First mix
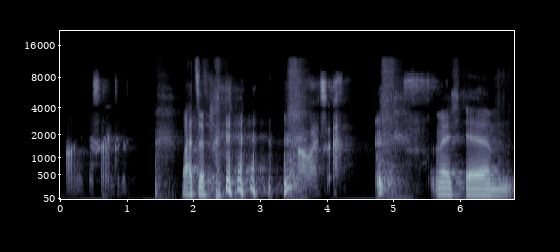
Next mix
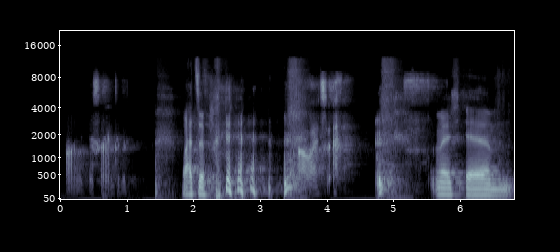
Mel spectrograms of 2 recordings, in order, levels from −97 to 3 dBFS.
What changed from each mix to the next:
first voice: send +10.5 dB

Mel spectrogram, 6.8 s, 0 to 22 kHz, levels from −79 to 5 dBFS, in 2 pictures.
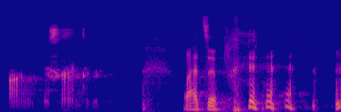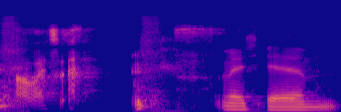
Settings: first voice +3.5 dB; second voice: send -8.0 dB

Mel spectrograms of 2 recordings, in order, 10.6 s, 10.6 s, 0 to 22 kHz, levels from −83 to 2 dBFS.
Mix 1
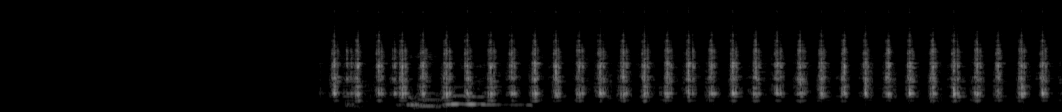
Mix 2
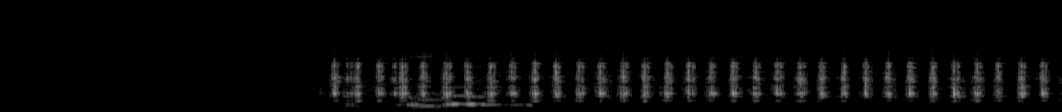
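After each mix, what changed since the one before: background: add inverse Chebyshev low-pass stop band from 3.6 kHz, stop band 40 dB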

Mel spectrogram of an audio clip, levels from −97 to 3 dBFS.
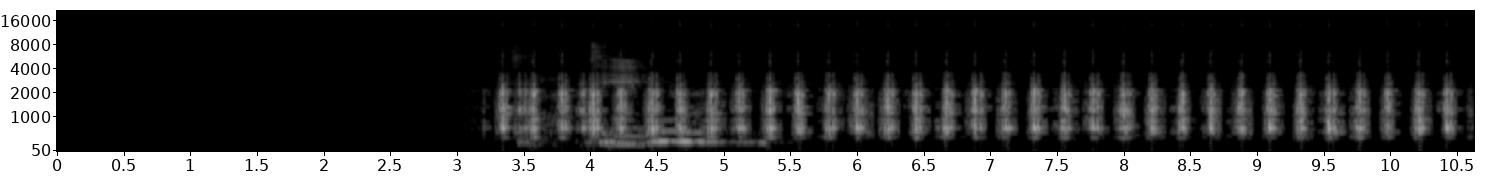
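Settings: speech: send +9.5 dB; master: remove distance through air 380 m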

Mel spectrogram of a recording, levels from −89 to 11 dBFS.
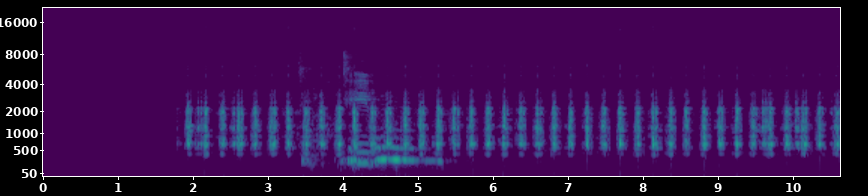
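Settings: speech +8.0 dB; background: entry -1.40 s

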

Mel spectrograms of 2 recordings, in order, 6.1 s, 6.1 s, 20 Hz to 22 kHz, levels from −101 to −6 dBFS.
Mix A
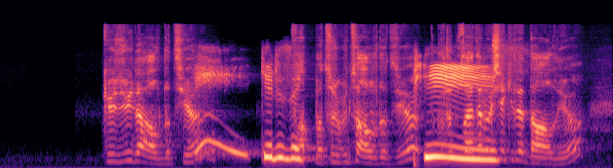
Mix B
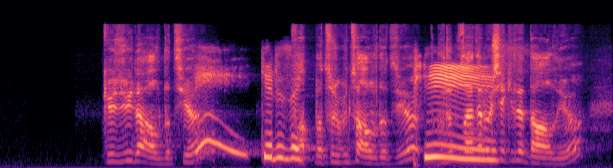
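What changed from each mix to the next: second voice: add graphic EQ 250/1000/4000 Hz -11/+10/-5 dB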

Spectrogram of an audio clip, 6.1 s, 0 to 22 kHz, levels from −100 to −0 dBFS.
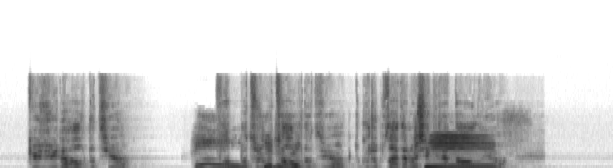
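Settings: first voice: entry -0.75 s; master: add peaking EQ 1.3 kHz -3.5 dB 0.22 oct

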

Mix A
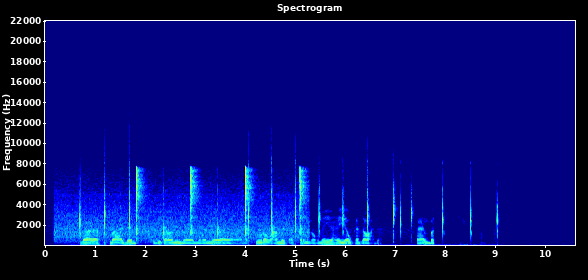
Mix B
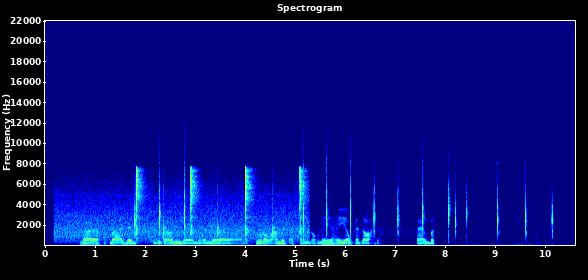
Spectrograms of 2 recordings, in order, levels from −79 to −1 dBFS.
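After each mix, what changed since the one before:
second sound: entry +1.10 s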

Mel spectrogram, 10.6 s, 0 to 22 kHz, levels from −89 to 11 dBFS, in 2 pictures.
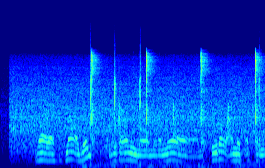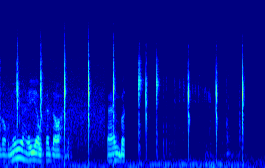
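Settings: speech -6.5 dB; first sound: add steep low-pass 6.5 kHz 96 dB/octave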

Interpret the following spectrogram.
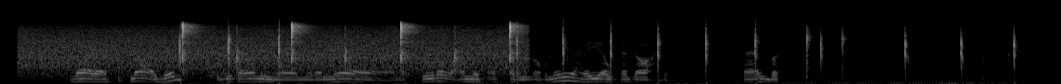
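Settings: first sound: add tilt EQ +3 dB/octave; second sound: add peaking EQ 1.6 kHz +14.5 dB 0.24 oct

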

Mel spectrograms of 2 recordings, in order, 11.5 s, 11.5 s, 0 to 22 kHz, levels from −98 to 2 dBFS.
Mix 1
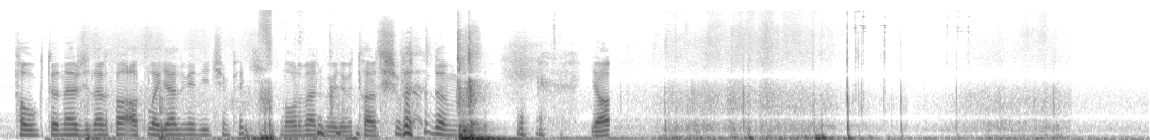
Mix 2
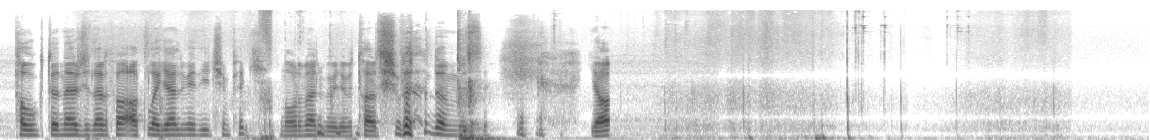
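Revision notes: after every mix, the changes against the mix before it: first voice +10.0 dB; second voice +6.5 dB; master: add tilt EQ +4 dB/octave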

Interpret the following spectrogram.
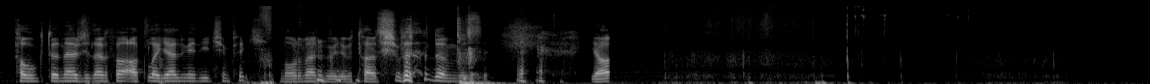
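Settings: second voice: remove band-pass filter 270 Hz, Q 1.6; master: add bass shelf 78 Hz +7.5 dB

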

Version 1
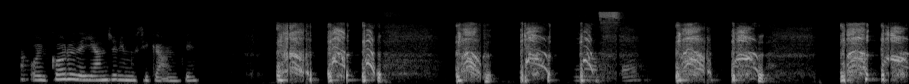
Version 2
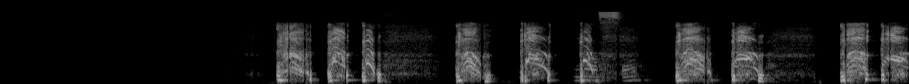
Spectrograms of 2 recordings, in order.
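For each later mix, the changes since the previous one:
first voice: muted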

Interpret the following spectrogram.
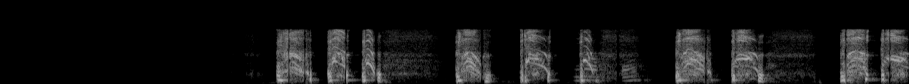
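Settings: master: add brick-wall FIR low-pass 5.1 kHz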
